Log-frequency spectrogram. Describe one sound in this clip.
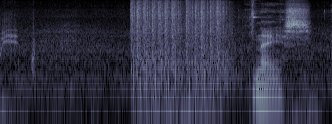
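A weapon is drawn with a short metallic click.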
